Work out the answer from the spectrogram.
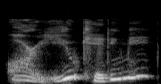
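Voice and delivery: slow breathy disbelief; incredulous mock whisper. Retelling the cleaning lady's outrage, slow mock whisper. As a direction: hiss it out in mock shock. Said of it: "she goes".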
